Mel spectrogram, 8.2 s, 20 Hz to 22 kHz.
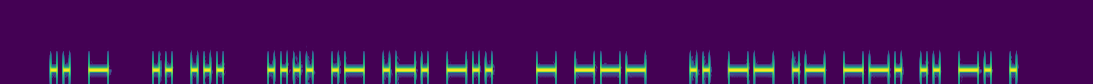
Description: Morse code, heard as a keyed tone, about 25 wpm, 700 Hz. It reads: IT IS HARD TO IMAGINE
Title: Sets of 5 Words Encore2 25wpm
